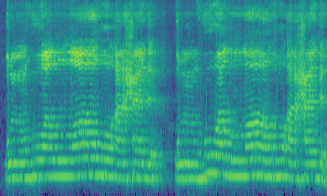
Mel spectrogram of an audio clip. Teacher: wa tipis tapi el-nya yang tebal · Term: lam jalalahnya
